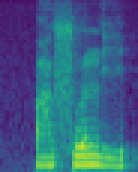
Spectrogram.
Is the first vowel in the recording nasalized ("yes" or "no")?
no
